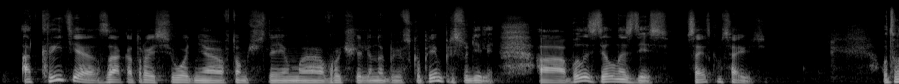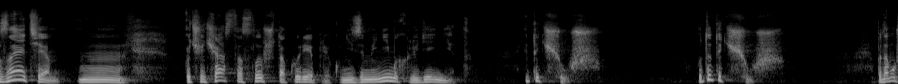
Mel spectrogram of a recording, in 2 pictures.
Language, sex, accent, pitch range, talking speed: Russian, male, native, 100-145 Hz, 115 wpm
